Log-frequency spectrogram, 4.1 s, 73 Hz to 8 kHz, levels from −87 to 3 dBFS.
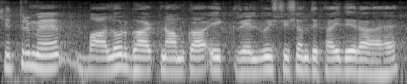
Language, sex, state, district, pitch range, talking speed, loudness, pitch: Hindi, male, Uttar Pradesh, Lalitpur, 155-170 Hz, 190 wpm, -14 LUFS, 160 Hz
